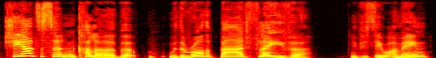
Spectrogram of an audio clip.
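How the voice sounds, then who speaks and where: A woman reader voicing a hearty, loud middle-aged woman, talking high and breezily in an audiobook. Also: very animated, fairly quick, dry recording, clean studio sound. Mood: booming, jolly.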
